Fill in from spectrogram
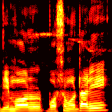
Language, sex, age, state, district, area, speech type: Bodo, male, 60+, Assam, Chirang, rural, spontaneous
